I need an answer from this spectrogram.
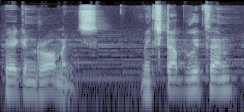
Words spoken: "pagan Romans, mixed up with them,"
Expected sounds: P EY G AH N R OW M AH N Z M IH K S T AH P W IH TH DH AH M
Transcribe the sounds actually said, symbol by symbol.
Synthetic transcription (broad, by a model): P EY G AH N R OW M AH N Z M IH K S T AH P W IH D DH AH M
